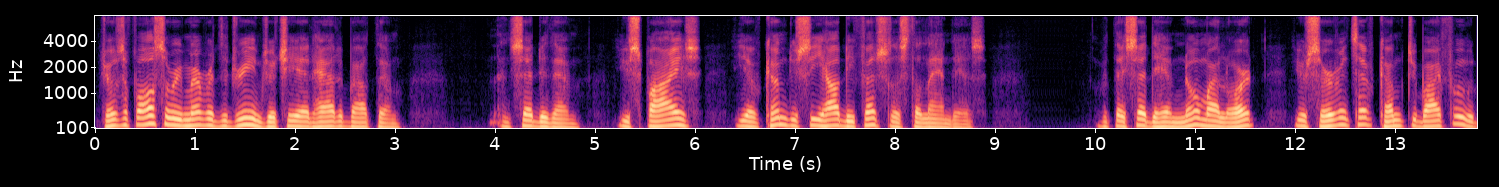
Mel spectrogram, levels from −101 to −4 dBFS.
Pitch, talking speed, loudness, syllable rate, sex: 140 Hz, 180 wpm, -16 LUFS, 4.9 syllables/s, male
